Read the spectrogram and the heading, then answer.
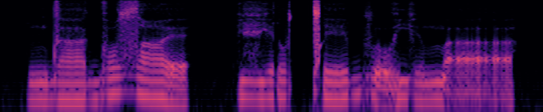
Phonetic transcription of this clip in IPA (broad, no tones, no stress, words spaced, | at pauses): nda ɡuzˤɛ | vʲɛɾoǀe blo̰jɪma̰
